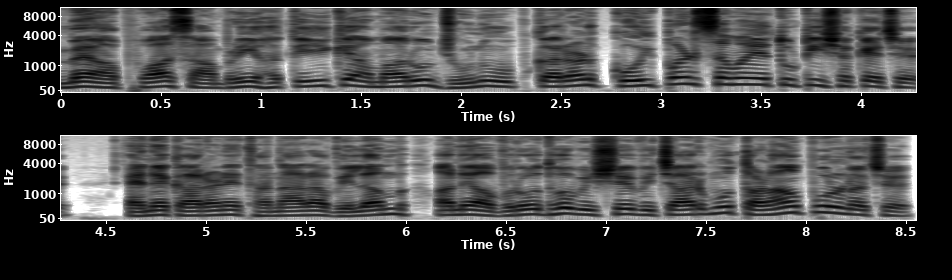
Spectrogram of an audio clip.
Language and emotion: Gujarati, fearful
